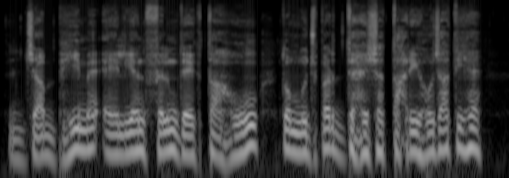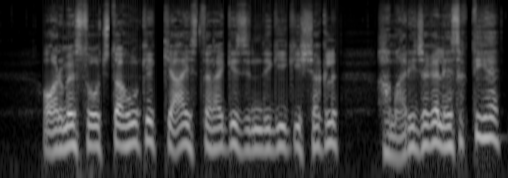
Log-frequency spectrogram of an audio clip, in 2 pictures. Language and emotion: Urdu, fearful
